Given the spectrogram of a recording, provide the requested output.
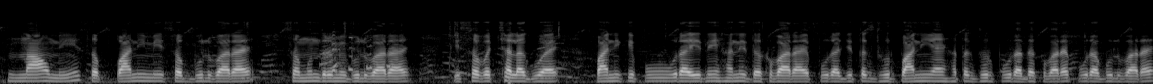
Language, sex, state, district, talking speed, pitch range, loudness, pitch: Chhattisgarhi, male, Chhattisgarh, Bastar, 215 wpm, 140-155 Hz, -27 LUFS, 150 Hz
